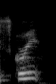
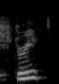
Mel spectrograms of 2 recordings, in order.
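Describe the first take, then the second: First: The word begins with an s-c-r cluster. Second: The word begins with an s-t-r cluster. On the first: The speaker calls it wrong. "they say screet" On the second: The speaker calls it right. "when someone can't say street"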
